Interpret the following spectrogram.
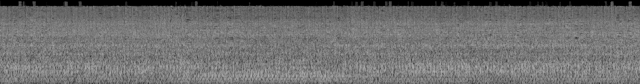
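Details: Ariens Classic 824 two-stage snow blower (model 924550) after ultrasonic carburetor cleaning, started by hand on choke: single-cylinder engine runs steadily and evenly with a lot of hiss but no knocks or misses; normal running.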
